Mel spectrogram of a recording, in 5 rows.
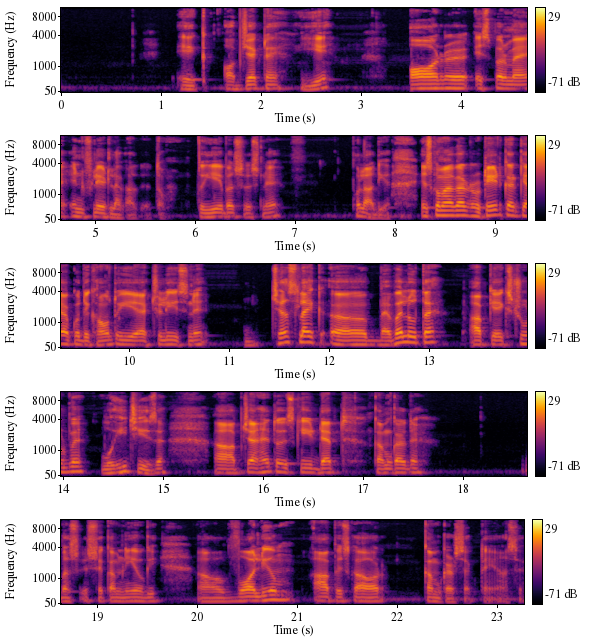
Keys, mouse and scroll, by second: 2.4 click, 9.7-16.1 drag, 16.9-23.2 drag.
